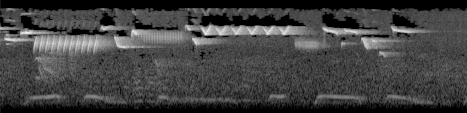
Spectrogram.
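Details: Eurasian wren (jenny wren) singing in a garden where it nests next to a house; the song opens with a fast high rattle, then shrill notes and rippling trills, over soft low whistled notes from another bird.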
